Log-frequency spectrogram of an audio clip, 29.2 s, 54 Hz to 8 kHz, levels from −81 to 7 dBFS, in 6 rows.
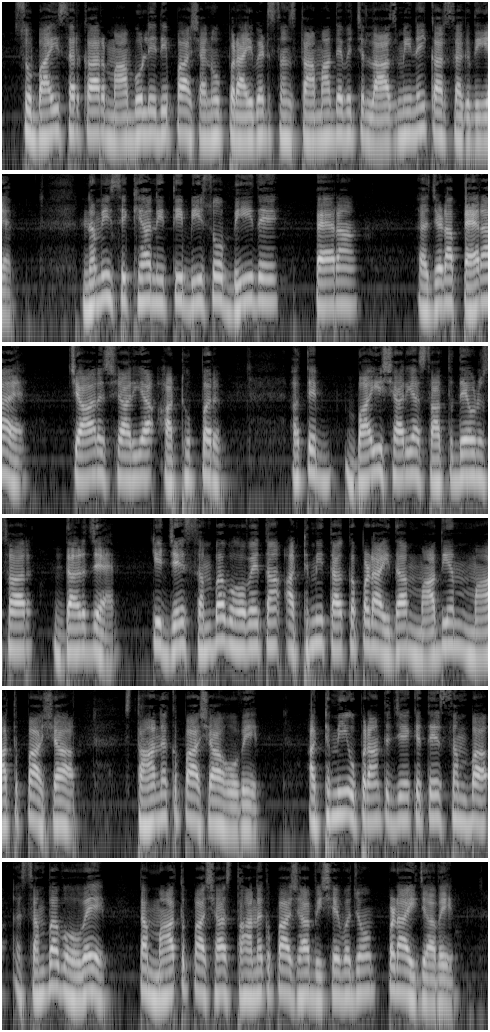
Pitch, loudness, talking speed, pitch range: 155 Hz, -19 LUFS, 130 wpm, 145-170 Hz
